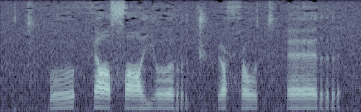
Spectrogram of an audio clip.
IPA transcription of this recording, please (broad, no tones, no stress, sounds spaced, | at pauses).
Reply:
t͡sʼ ʊ h ɛ sˤ ɛ j ɤ r t͡ʃʼ ʏ ħ o t͡sʼ ɛ r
